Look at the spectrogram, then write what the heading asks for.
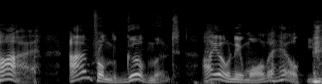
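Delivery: appalling, fake put-on American accent. Quoting a well-known phrase to the others, in an appalling american accent. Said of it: "That was an appalling attempt at an American accent".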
